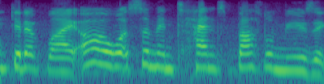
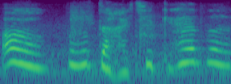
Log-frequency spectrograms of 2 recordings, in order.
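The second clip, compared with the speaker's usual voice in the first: put-on lovingly romantic delivery; 6 dB quieter than usual. Repeating another player's line back at them: imitating a romantic tone. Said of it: "Why did you say that so romantically?".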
